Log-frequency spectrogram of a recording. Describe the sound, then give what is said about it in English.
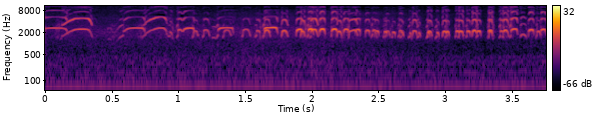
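American oystercatcher calls: loud, piercing whistled notes, first a few arching repeated peeps, then speeding into a rapid, rhythmic piping series with no voices present. “That is an American oyster catcher.”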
